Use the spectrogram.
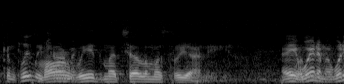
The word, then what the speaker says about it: Marcello Mastroianni: Marcello Mastroianni.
